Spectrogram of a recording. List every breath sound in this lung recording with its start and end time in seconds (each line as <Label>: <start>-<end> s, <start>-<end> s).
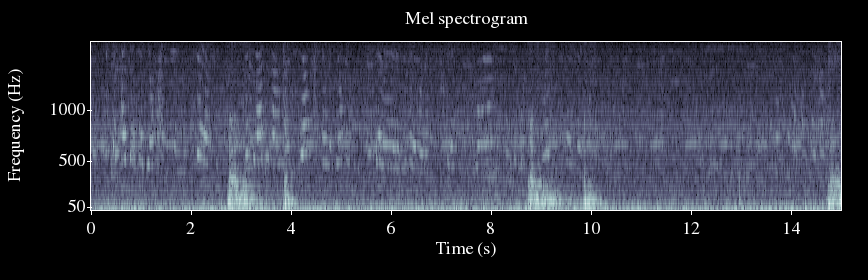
Inhalation: 2.66-3.74 s, 8.72-9.78 s, 14.71-15.00 s
Exhalation: 3.80-4.35 s, 9.82-10.45 s
Crackles: 2.66-3.74 s, 3.80-4.35 s, 8.72-9.78 s, 9.82-10.45 s, 14.71-15.00 s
